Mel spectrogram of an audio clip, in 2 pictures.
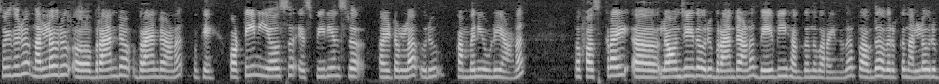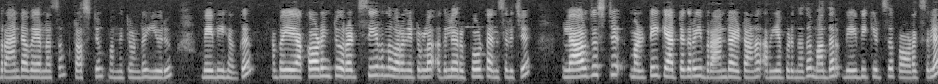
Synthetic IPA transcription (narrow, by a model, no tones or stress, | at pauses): soːiðo̞ɾunɐlːɐo̞ɾubraːndɨbraːndaːɳɨoːkːe̞ | foːrʈːiːnjiɐrsɨʔekspiːɾijɐnsɨ | aːjiʈːuɭːɐʔo̞ɾukɐmbɐnijuɽijaːɳɨ | ɐpːoːfɐskrɐjloːɲd͡ʑejðɐo̞ɾubraːndaːɳɨbe̞ːbiɦɐɡːe̞nːɨpɐrɐjunːɐðɨɐpːoːɐðɨɐʋɐrkɨnɐlːɐo̞ɾubraːndɐʋe̞ːrɳɐsumʈrɐstumʋɐnːiʈːuɳɖɨiːo̞ɾu | be̞ːbiɦɐɡːɨ | ɐpːoːiɐkːoːrɖiŋɡʈureɖsiːre̞nːɨpɐrɐɲːiʈːuɭːɐʔɐðilripːo̞ːrʈːɨɐnusɐðit͡ɕːɨ | laːrd͡ʑɐstɨmɐlʈikaːtːɐɡɐribraːndaːjiʈːaːɳɨʔɐ̰rijɐpːe̞ɽunːɐðɨmɐðɐrbe̞ːbikʲːiʈsɨpro̞ːɽɐk̚ʈsil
